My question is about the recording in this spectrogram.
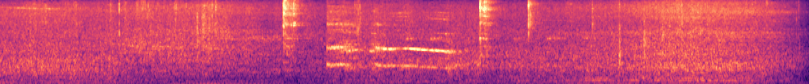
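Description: A rooster crowing once, a single stepped call about three seconds in lasting just over a second, over steady outdoor background noise. A couple of sharp clicks fall just before and just after the crow.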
